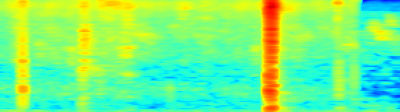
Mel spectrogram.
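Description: Pizza dough being worked by hand in a plastic bowl: a few sharp knocks as the dough is pressed and slapped against the bowl, one much louder than the rest.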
